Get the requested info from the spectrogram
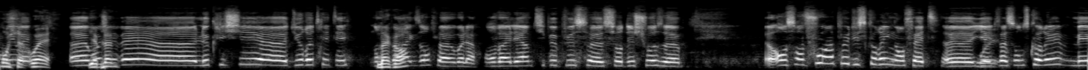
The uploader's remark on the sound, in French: Nous sommes au Festival Professionnel des Jeux de Vichy 2023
